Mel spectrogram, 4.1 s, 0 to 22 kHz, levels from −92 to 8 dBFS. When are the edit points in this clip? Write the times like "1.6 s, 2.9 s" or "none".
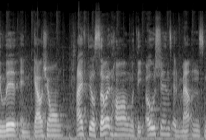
1.4 s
